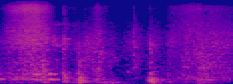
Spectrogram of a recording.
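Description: Cardboard box full of books being handled and its lid flipped open: a scraping rustle of cardboard, then a single knock about a second and a half in.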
